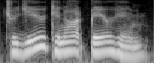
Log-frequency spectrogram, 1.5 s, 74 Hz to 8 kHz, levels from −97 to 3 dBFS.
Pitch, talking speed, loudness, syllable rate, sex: 170 Hz, 155 wpm, -15 LUFS, 4.2 syllables/s, female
